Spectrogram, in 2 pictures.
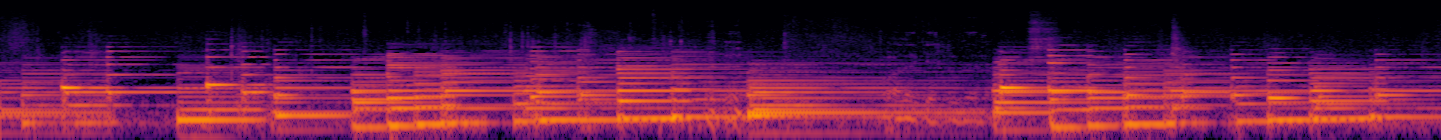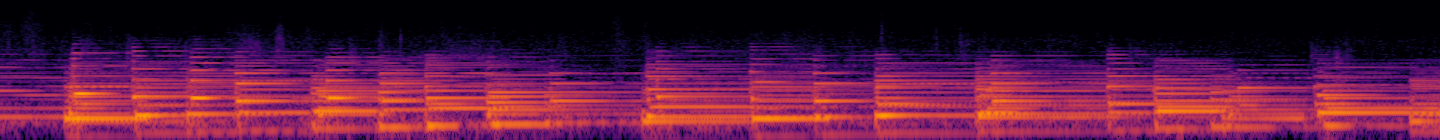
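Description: Solo piano playing a jazz passage of chords, each struck and left to ring and fade, with a fresh chord or short run about every second.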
